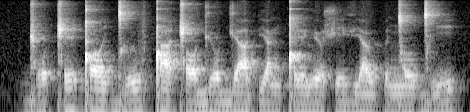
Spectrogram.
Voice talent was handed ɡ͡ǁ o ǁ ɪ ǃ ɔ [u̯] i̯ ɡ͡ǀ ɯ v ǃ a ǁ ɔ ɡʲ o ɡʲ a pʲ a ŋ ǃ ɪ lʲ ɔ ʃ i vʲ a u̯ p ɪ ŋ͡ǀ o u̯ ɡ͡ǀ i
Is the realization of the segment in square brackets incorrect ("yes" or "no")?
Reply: yes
